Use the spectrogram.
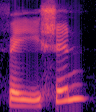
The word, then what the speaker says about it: Phaeacian: Also, according to, again, I'm not an expert, but looking at the pronunciation guide in my translation, it's pronounced Phaeacian, so it's a sh with the Oh, C sound.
